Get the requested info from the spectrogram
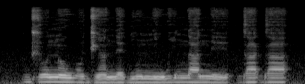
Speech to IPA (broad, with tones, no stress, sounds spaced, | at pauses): d͡ʒ o˦ n ɔ̃˧ w o˨ d͡ʒ ã˨ n ɛ˨ ɡ ũ˨ n ĩ˨ w i˧ n a˧ n e˨ | ɡ a˧ ɡ a˧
